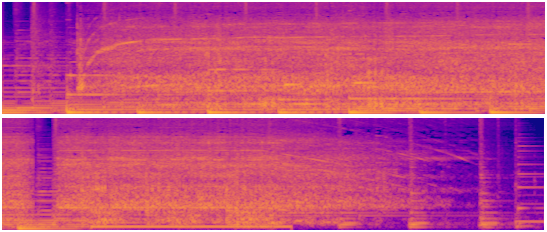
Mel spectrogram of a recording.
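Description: Miyako electric hand mixer starting up with a rising whine under a second in, then running steadily at medium speed as its beaters work eggs into creamed butter and sugar, and dying away near the end. Background music with a steady beat plays underneath.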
